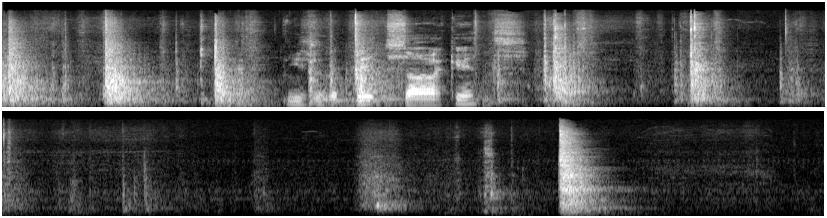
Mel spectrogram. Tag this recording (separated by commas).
Speech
